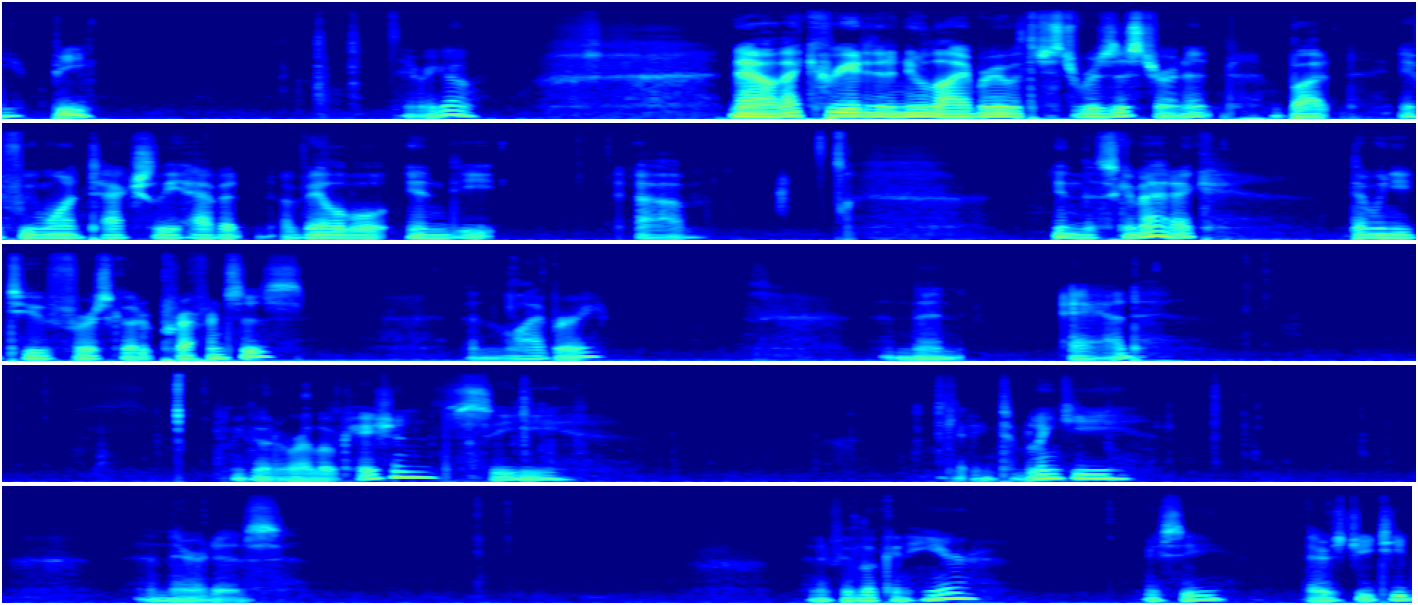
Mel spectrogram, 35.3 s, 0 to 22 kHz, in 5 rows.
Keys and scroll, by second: 1.6 Return, 24.1 shift+;, 24.6 \, 26.3 Down, 26.9 Down, 27.3 Return.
